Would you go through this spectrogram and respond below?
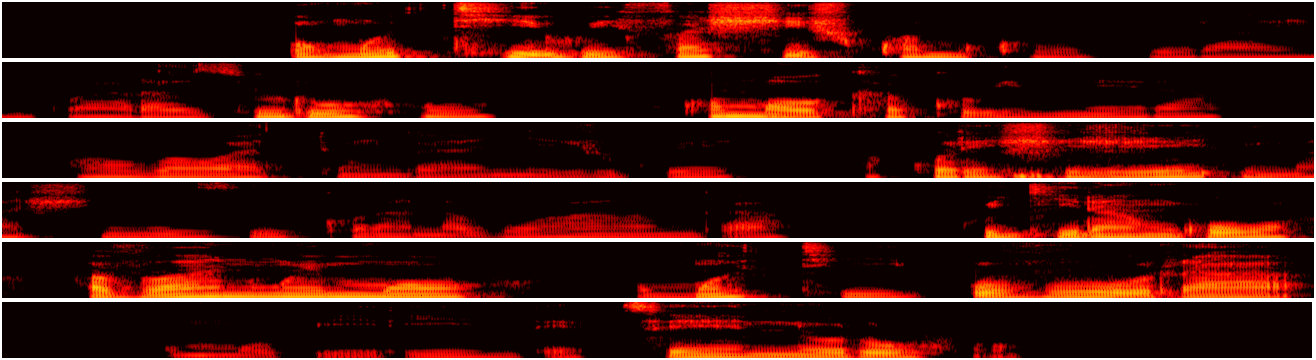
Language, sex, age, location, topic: Kinyarwanda, male, 18-24, Kigali, health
